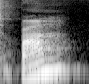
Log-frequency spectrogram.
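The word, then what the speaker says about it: palm: буква lл не вимовляється А ось пам це долоня або пальми але ми тут також lл не вимовляємо ка - це спокійний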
